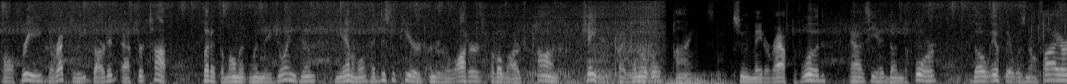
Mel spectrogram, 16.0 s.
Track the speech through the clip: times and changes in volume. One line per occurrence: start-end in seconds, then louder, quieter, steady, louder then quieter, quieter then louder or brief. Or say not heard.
0.0-15.9 steady.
